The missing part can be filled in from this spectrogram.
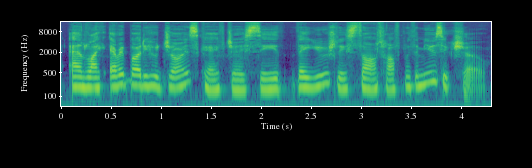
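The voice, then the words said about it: British accent. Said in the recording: “I have to use my British accent.”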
